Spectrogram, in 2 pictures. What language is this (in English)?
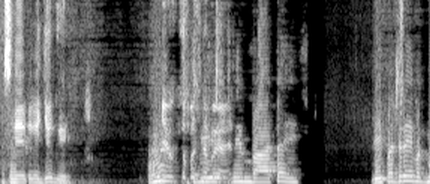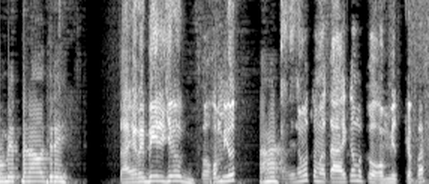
Filipino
